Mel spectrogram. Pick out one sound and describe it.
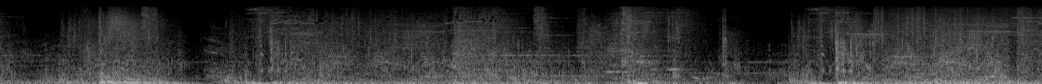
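Heavy game attacks thump and clang.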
